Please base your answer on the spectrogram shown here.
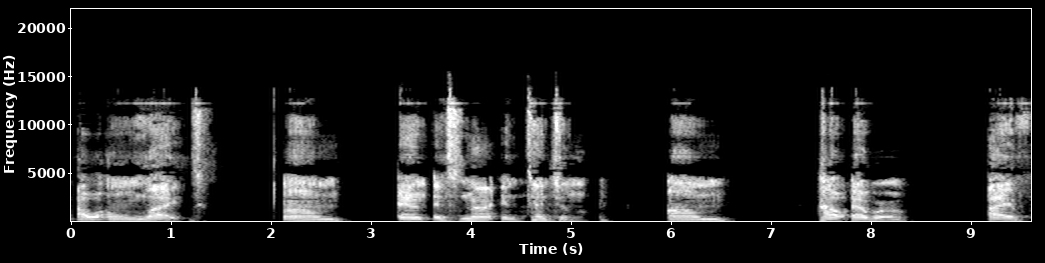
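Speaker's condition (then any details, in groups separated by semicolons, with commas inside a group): Sporadic ALS; must speak slower and carefully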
